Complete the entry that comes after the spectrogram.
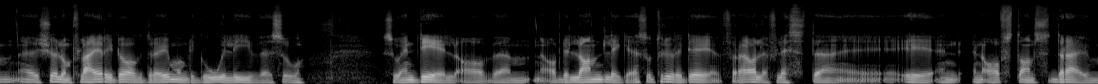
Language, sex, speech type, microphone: Norwegian, male, spontaneous, Shure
